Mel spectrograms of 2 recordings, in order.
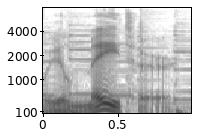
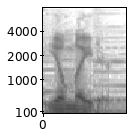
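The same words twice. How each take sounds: First: The middle syllable gets strong stress. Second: The middle syllable gets only light stress. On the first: The speaker calls it right. "stood on the may a little bit more" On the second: The speaker calls it wrong. "Lots of people say Ilmater. And that's actually pretty close"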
